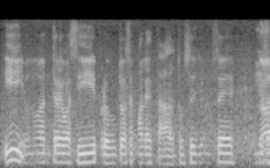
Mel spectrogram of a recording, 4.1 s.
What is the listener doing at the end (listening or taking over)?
taking over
